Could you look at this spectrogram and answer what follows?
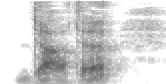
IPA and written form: ˈdɑtə (data)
